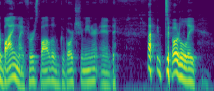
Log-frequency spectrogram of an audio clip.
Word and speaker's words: Gewürztraminer: Looks nothing like the way you say it. So yeah, that's Gewürztraminer, another white wine out there that I remember buying my first bottle of Gewürztraminer, and I totally butchered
